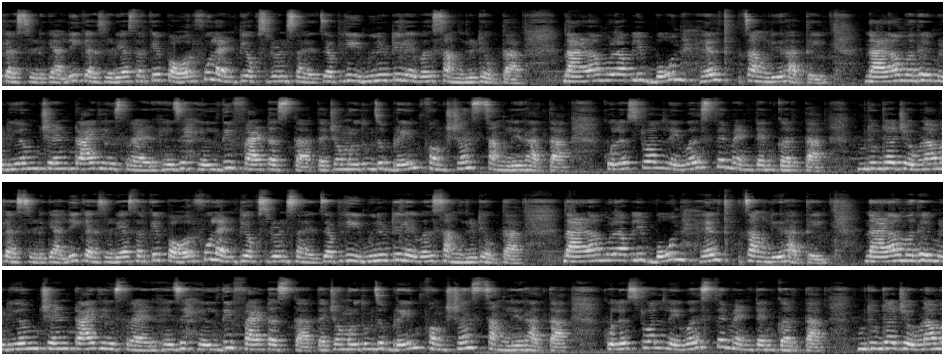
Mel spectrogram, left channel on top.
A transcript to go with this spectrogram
ऍसिड, गॅलिक ऍसिड यासारखे पॉवरफुल अँटीऑक्सिडंट्स आहेत जे आपली इम्युनिटी लेवल चांगली ठेवतात. नारळामुळे आपली बोन हेल्थ चांगली राहते. नारळामध्ये मीडियम चेन ट्रायग्लिसराइड हे जे हेल्दी फॅट असतात त्याच्यामुळे तुमचे ब्रेन फंक्शन्स चांगले राहतात. कोलेस्ट्रॉल लेवल्स ते मेंटेन करतात. तुम्ही तुमच्या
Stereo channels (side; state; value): both; normal; correlation 0.60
